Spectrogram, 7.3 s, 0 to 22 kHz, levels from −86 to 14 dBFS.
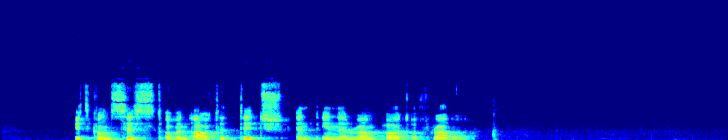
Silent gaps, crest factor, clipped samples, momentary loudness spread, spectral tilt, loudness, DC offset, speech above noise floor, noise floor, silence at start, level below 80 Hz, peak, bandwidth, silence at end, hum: none; 22 dB; under 0.1%; 8 LU; -4 dB/octave; -27 LUFS; under 0.1%; 50 dB; -77 dBFS; 0.75 s; -76 dBFS; -8 dBFS; 9.6 kHz; 2.3 s; none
